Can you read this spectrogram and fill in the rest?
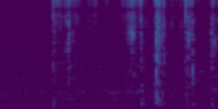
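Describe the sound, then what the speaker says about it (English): A run of crisp, papery riffling bursts from a deck of playing cards being shuffled, close by, coming in quick uneven flurries after a brief quiet start. "shuffling more cards for you."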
